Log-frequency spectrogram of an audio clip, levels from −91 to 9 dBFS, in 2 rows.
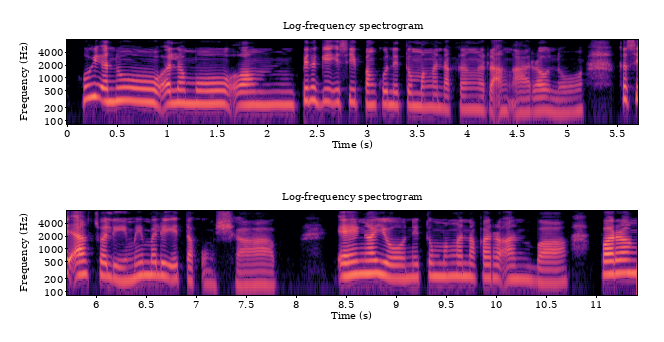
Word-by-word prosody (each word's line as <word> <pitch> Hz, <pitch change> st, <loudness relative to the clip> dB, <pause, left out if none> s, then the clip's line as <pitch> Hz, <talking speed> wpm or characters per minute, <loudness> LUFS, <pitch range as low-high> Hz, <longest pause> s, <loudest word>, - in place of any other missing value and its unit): Hoy 335 Hz, 0 st, +3 dB
ano, 285 Hz, -2 st, +2 dB
alam 255 Hz, +2 st, +1 dB
mo, 250 Hz, -1 st, 0 dB
um, 235 Hz, 0 st, -2 dB
pinag-iisipan 265 Hz, -3 st, 0 dB
ko 245 Hz, 0 st, -5 dB
nitong 230 Hz, -1 st, -4 dB
mga 210 Hz, -2 st, -4 dB
nakaraang 185 Hz, -1 st, -5 dB
araw 170 Hz, +2 st, -4 dB
'no, 160 Hz, +2 st, -12 dB, 0.3 s
kasi 320 Hz, -2 st, +2 dB
actually 240 Hz, -6 st, +4 dB
may 200 Hz, +5 st, -3 dB
maliit 240 Hz, -4 st, 0 dB
akong 155 Hz, -4 st, -7 dB
shop, 145 Hz, 0 st, -3 dB, 0.6 s
eh, 235 Hz, +2 st, +7 dB
ngayon 260 Hz, -6 st, +3 dB
nitong 225 Hz, +2 st, -5 dB
mga 230 Hz, 0 st, -2 dB
nakaraan 205 Hz, -2 st, -2 dB
ba, 165 Hz, -1 st, -2 dB, 0.4 s
parang 275 Hz, +2 st, +7 dB
235 Hz, 130 wpm, -26 LUFS, 190-255 Hz, 0.6 s, eh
